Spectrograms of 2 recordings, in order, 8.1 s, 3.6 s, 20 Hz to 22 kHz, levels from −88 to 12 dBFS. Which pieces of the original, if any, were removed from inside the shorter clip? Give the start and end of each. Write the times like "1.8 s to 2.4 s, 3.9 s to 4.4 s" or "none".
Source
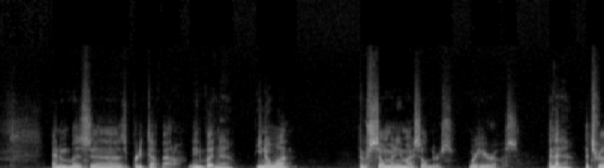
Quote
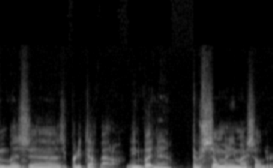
3.3 s to 4.7 s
